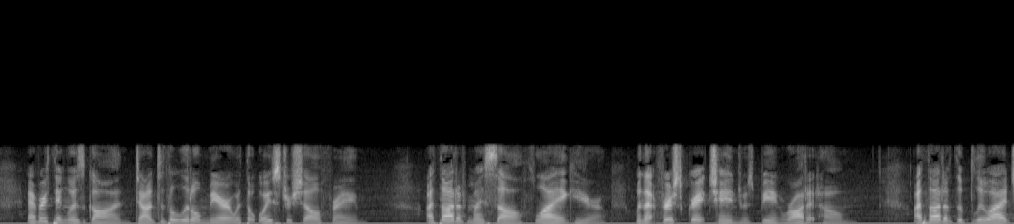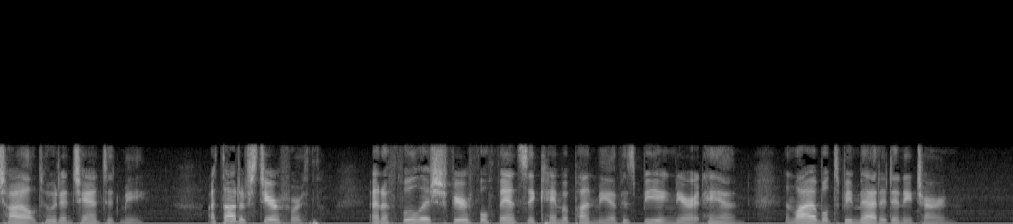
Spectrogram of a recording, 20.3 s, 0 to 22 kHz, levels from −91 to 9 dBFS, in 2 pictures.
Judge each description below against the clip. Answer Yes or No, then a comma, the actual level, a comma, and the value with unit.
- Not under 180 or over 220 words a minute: Yes, average, 195 wpm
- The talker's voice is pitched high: Yes, high, 210 Hz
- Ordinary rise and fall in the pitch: Yes, average, 4.0 semitones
